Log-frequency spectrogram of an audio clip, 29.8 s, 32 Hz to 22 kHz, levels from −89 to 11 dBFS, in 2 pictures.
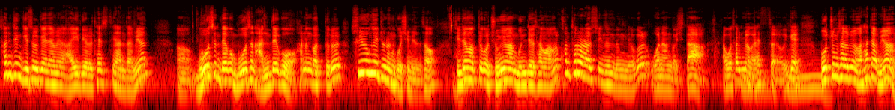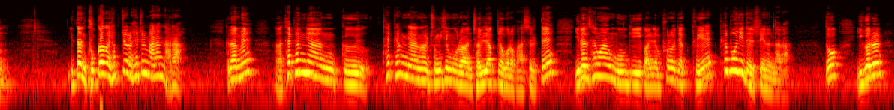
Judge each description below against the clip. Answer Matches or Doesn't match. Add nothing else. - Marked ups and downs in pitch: Matches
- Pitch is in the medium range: Matches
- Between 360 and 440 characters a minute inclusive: Doesn't match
